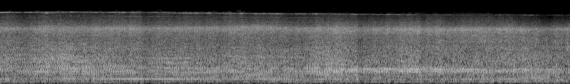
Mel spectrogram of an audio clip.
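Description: Turbocharged LS V8 of a WB Holden Statesman at full throttle on a drag-strip pass, accelerating away down the track with a high thin whistle running above the engine noise.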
